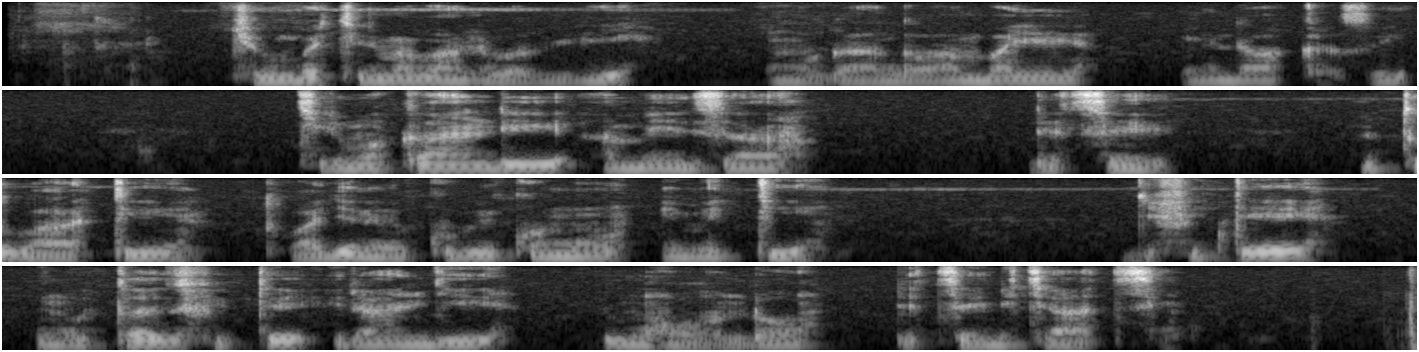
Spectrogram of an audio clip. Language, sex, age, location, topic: Kinyarwanda, male, 18-24, Huye, health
